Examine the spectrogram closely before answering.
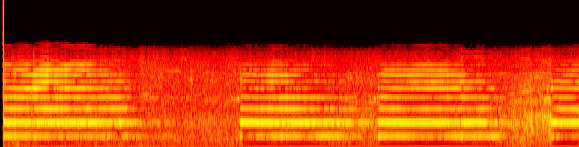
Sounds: Train, Railroad car, Vehicle, honking, Train horn, Rail transport

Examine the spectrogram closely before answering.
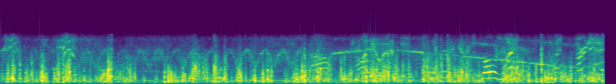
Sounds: Speech

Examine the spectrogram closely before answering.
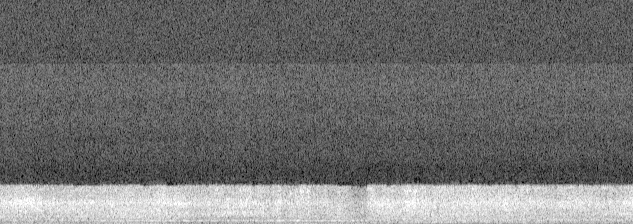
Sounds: Vehicle

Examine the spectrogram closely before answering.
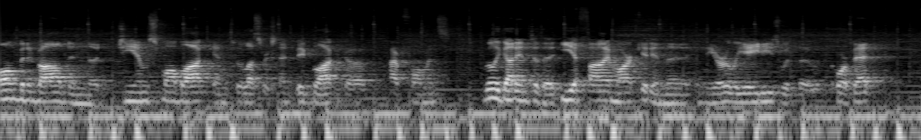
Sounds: Speech, Music

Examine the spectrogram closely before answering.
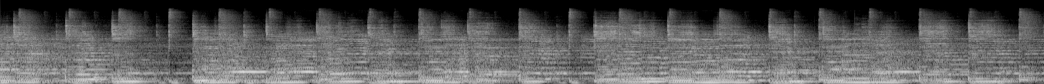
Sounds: Bass guitar, Music

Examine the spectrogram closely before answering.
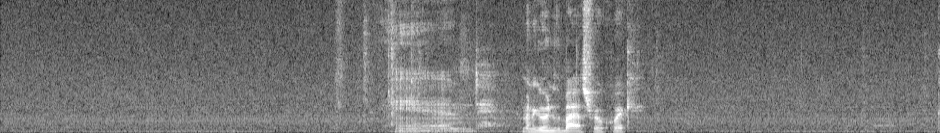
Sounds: Speech

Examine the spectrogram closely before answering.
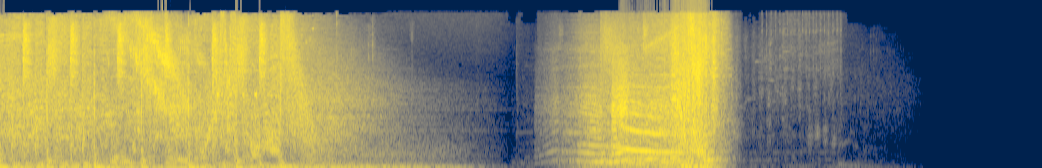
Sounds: Music

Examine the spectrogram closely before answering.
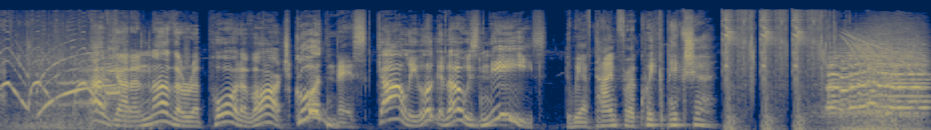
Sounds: Speech

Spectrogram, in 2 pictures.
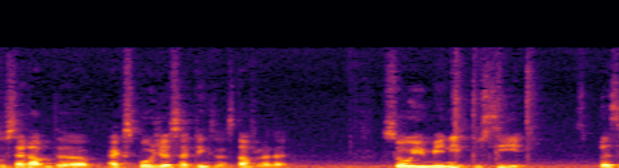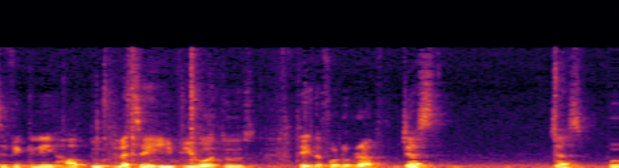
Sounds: Speech, Camera, inside a small room

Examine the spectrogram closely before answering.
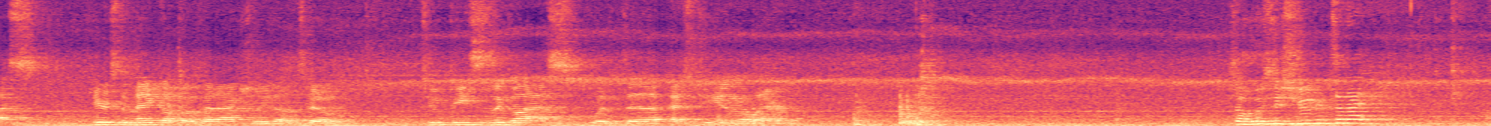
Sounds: Speech

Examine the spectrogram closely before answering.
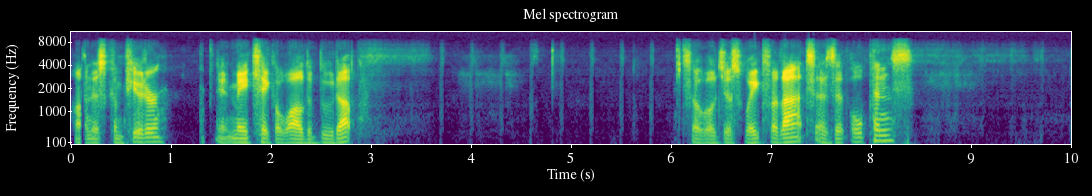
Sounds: Speech

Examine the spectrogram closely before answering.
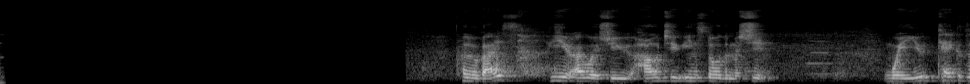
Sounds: Speech

